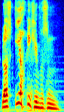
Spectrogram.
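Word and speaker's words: Houyhnhnms: Losims, así se pronuncian, así los críticos lo llaman la ciudad de los caballos, la el país de los caballos dotados de razón.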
